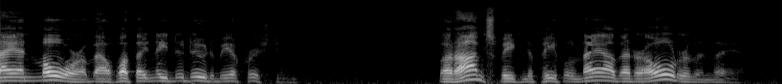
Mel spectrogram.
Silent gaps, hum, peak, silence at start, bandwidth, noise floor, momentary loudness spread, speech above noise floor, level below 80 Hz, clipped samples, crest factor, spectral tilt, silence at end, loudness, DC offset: none; none; -6 dBFS; 0 s; 15 kHz; -70 dBFS; 16 LU; 44 dB; -64 dBFS; under 0.1%; 20 dB; -5.5 dB/octave; 0.55 s; -26 LUFS; under 0.1%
